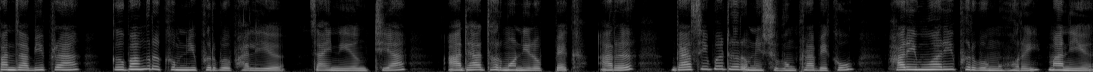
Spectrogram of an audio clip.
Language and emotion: Bodo, neutral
